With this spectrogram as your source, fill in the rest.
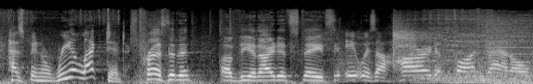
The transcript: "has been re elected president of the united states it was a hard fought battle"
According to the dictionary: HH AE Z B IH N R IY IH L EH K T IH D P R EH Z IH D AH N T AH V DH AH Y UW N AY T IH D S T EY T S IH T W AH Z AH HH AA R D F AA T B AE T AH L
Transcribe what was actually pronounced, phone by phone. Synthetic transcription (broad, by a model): HH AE Z B IH N R IY IH L EH K T IH D P R EH Z IH D AH N T AH V DH AH Y UW N AY T IH D S T EY T S IH T W AH Z AH HH AA R D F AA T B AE T L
